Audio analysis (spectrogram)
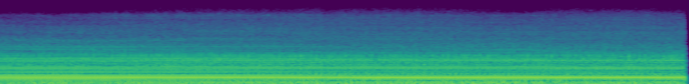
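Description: A Honda Monkey motorcycle engine with a clutch problem runs loud and close, a steady high idle that spins too fast and holds an unbroken buzzing drone throughout.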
